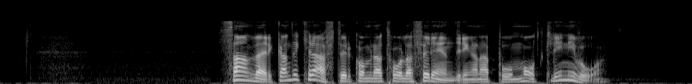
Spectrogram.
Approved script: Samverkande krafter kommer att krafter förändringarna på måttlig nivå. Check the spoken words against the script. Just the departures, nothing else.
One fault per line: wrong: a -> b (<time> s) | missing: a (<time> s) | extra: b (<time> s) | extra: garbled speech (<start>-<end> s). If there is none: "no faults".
wrong: krafter -> hålla (3.9 s)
